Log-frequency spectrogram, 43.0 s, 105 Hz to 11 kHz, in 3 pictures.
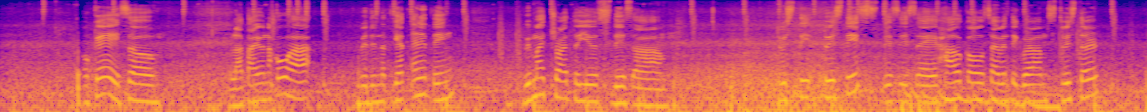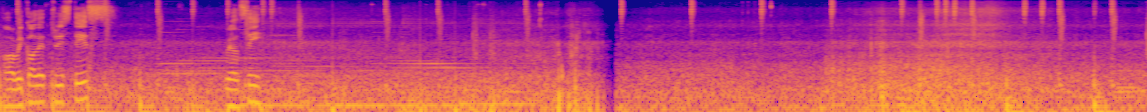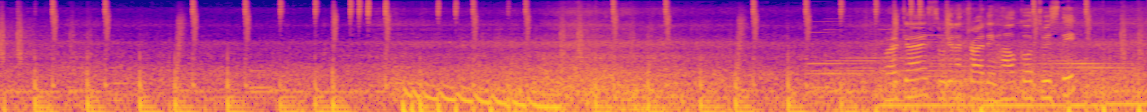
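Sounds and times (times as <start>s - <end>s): wind rumbling on microphone: 0.0s - 43.0s.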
